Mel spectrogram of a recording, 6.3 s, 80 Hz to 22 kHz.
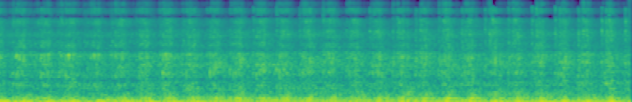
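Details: OBS truck V8 at a steady, even low idle with no misses, knocks or ticks, on its newly built and welded exhaust, which sounds much better than the open headers; healthy normal idle.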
